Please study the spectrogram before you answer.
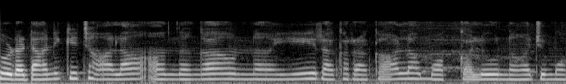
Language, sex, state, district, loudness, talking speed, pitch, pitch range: Telugu, female, Andhra Pradesh, Krishna, -19 LUFS, 95 wpm, 235 Hz, 230-245 Hz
